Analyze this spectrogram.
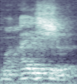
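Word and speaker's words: מעשר: You can find this in Numbers chapter 18, verse 21, and Malachi chapter 3, 8 through 10, means tenth in Hebrew, and is pronounced ma'asha.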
